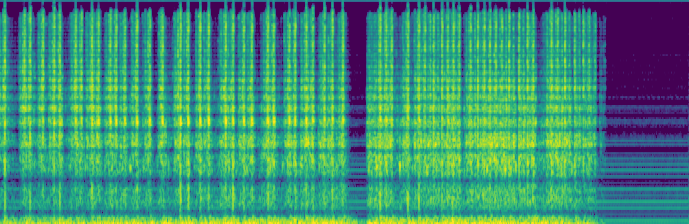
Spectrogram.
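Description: A rapid, even mechanical clatter of many clicks a second, pausing briefly about halfway and stopping shortly before the end, where a steady low hum is left.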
